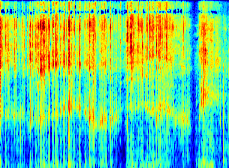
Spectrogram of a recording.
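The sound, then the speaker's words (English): Loud crunching of folded crisp snacks being bitten and chewed by more than one person at the same time, with dense bursts of crackly bites running nearly continuously, a brief pause near the end before more chewing resumes. “It has to be a folded one. Yeah. Okay. They make extra crunch.”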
